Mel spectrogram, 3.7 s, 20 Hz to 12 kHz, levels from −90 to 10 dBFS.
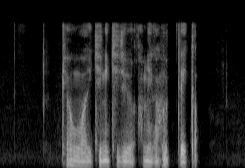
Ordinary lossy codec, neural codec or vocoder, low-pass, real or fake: Opus, 64 kbps; codec, 16 kHz, 2 kbps, FunCodec, trained on Chinese and English, 25 frames a second; 7.2 kHz; fake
